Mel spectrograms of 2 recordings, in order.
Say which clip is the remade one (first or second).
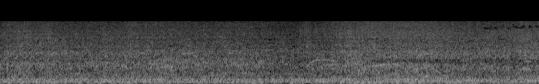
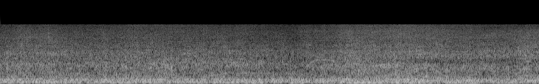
second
